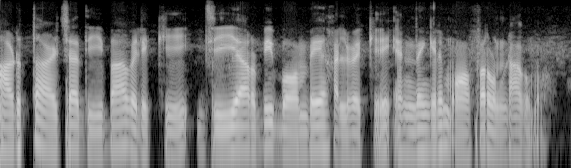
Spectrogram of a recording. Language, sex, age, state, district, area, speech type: Malayalam, male, 45-60, Kerala, Palakkad, rural, read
